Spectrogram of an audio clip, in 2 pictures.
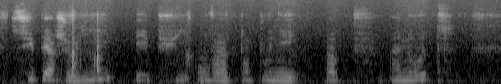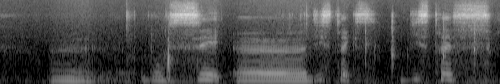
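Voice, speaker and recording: A woman's voice: lowish voice, a little hiss or hum. A woman casually showing her craft-supply purchases in a chatty, hesitant way, correcting herself often. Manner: chatty, many fillers and self-corrections. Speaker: crafting vlogger.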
